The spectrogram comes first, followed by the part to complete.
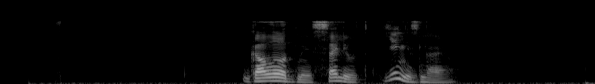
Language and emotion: Russian, positive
